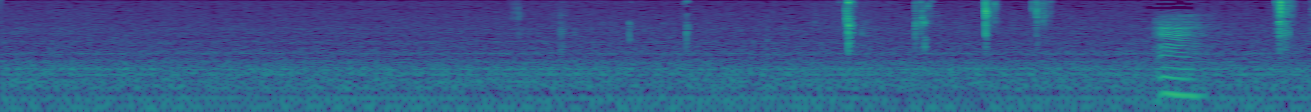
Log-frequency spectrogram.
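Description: Car engine idling, a steady low hum heard inside the cabin, with a few faint clicks from about two and a half seconds in and a short hum of voice near the end.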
